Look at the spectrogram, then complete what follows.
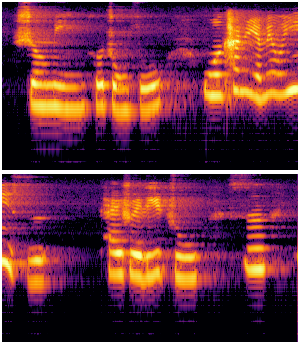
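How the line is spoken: Sighing. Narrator (Chinese): 蝉 叹息地说

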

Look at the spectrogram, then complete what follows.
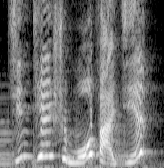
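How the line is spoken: Shouting. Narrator (Chinese): 阿莫大喊

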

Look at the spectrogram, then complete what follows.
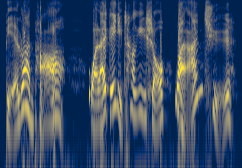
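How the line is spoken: Hoarse voice. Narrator (Chinese): 她用沙哑的嗓音说

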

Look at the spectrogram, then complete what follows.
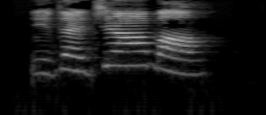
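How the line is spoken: Shout from outside. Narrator (Chinese): 有人在门外喊

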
